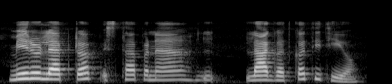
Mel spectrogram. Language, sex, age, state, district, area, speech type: Nepali, female, 45-60, West Bengal, Kalimpong, rural, read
